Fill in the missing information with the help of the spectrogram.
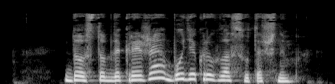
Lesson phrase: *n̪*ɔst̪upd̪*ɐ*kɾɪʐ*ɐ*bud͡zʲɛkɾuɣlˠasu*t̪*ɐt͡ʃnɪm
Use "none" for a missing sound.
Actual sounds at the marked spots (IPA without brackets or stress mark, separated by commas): d̪, ɐ, a, t̪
